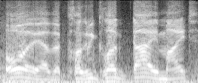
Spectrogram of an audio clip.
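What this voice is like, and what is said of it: Put-on Australian accent. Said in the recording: “just do the Australian accent”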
